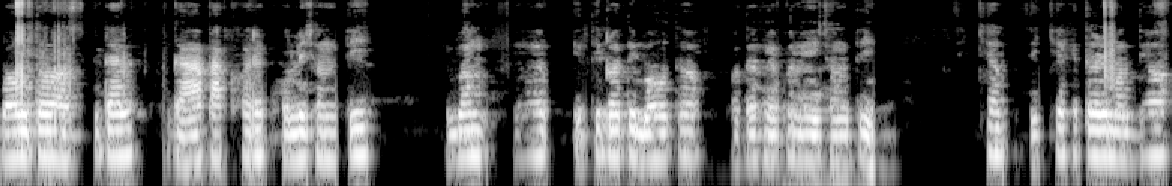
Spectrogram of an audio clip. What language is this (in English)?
Odia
